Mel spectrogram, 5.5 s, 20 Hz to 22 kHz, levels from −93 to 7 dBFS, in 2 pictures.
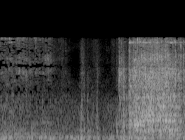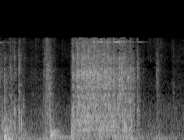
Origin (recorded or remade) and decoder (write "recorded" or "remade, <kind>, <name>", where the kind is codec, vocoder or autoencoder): recorded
